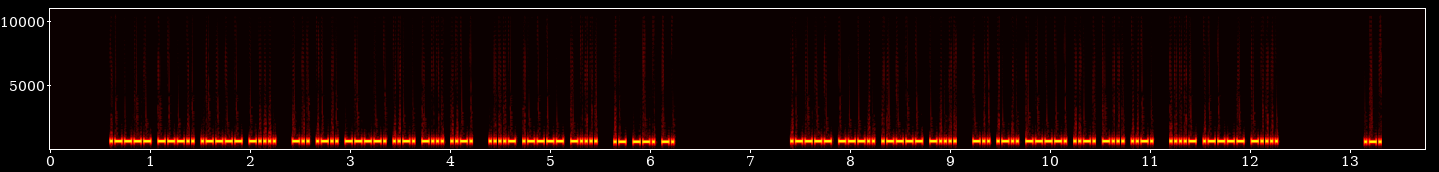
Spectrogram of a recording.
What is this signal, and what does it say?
Morse code, heard as a keyed tone, about 50 wpm, 700 Hz. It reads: 1816 DL9FBF 416 AGN 1816 DL9FBF 416 R
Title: Worked All Europe DX Contest - QTC Exchange with Repeats - 50wpm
